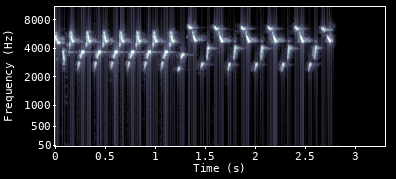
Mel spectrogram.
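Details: Quick, liquid twittering from a European goldfinch. Dense high chirps tumble in overlapping pairs for nearly three seconds, then the singing stops abruptly. The background is quiet.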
